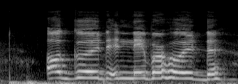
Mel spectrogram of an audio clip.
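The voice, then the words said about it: Put-on foreign accent. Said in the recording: “Do the accent again ... Great. Might be the best one you've ever done.”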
